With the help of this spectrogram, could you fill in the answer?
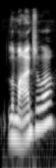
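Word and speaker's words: Lemonjello: It was spelled Lemon Jello, Orange Jello, but they were pronounced Lamangelo and Arangelo.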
